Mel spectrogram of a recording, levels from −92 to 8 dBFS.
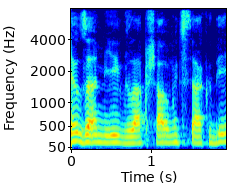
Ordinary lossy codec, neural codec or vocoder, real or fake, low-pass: none; codec, 16 kHz, 4 kbps, FreqCodec, larger model; fake; none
